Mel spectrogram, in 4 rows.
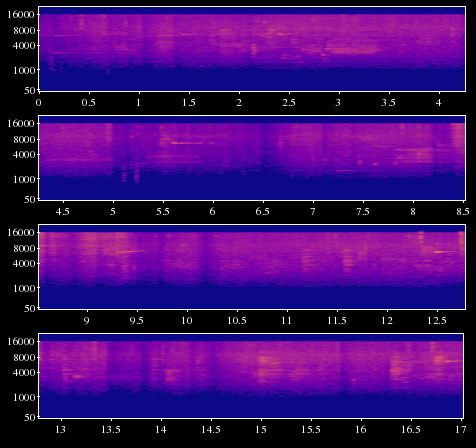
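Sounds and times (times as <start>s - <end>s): faint clicks and rustles: 8.3s - 17.0s.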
